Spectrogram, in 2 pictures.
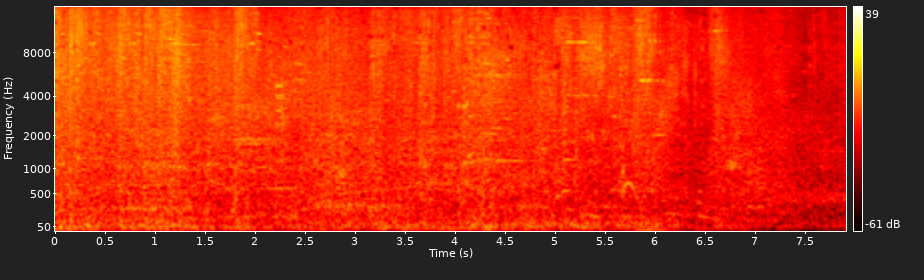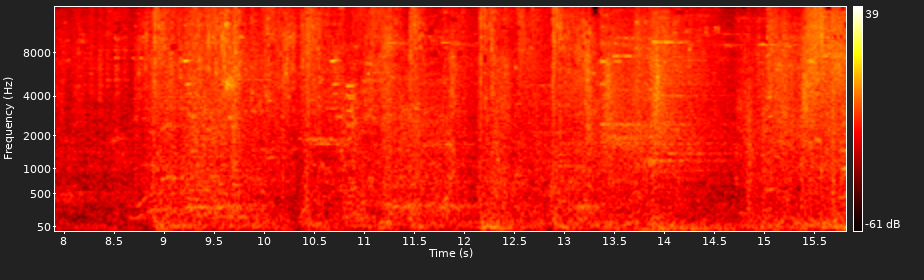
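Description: Game spells crackle and burst in a busy fight.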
